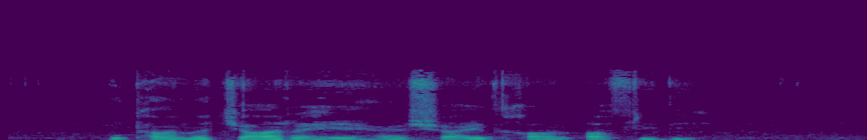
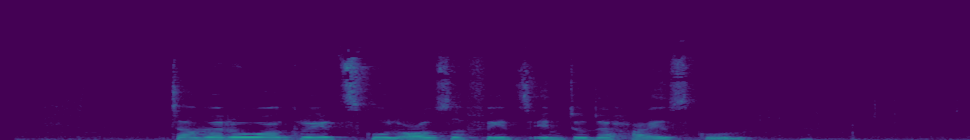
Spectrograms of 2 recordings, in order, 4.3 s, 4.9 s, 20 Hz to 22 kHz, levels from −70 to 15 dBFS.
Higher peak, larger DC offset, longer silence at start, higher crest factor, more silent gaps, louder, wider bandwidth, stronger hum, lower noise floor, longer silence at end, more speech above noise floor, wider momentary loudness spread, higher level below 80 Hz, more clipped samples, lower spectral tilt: first, -6 dBFS vs -20 dBFS; neither; first, 0.55 s vs 0.2 s; first, 22 dB vs 16 dB; neither; first, -27 LUFS vs -34 LUFS; second, 11.5 kHz vs 15.5 kHz; neither; about the same, -59 dBFS vs -59 dBFS; first, 0.85 s vs 0.55 s; first, 32 dB vs 26 dB; second, 12 LU vs 20 LU; about the same, -62 dBFS vs -66 dBFS; neither; first, -5.5 dB/octave vs -4 dB/octave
